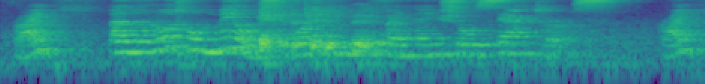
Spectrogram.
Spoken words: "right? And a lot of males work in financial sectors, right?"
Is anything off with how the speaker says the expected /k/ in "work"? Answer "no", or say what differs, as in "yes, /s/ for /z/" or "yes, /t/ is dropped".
yes, /k/ is dropped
